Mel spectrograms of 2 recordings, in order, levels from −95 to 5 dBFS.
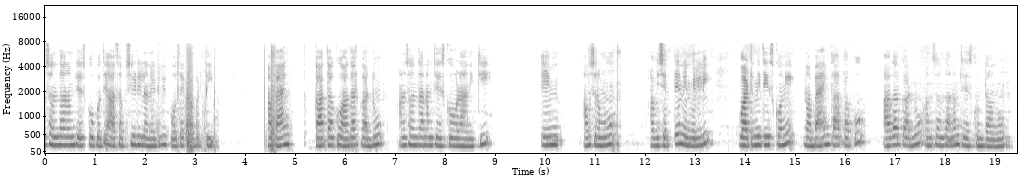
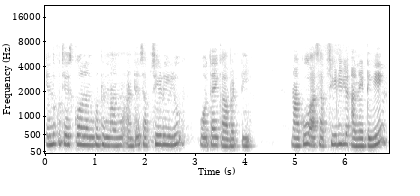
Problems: none marked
